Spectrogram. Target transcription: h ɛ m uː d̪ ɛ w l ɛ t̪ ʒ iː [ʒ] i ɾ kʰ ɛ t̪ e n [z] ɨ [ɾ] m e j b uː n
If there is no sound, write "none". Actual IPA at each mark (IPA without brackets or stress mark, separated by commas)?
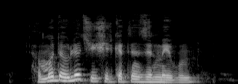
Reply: ʃ, z, ɾ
